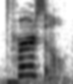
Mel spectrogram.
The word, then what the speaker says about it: personal: We have personnel and personal, two different stressed syllables, although the words are very similar.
